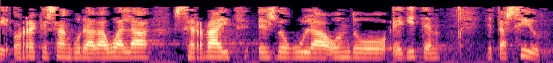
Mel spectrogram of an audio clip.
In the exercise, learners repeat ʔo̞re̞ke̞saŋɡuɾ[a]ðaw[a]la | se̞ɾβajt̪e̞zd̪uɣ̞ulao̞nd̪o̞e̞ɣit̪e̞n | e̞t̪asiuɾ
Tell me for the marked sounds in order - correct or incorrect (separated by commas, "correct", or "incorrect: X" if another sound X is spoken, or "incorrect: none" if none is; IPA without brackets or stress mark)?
correct, correct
